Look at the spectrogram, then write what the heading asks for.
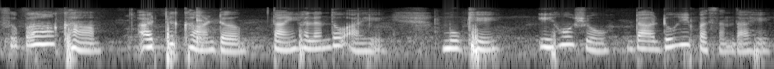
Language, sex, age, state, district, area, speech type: Sindhi, female, 18-30, Delhi, South Delhi, urban, spontaneous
